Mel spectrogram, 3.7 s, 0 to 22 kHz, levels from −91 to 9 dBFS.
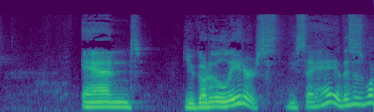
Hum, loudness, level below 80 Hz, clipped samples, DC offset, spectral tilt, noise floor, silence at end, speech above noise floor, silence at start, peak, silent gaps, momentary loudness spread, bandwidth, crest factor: none; -22 LUFS; -66 dBFS; under 0.1%; under 0.1%; -7 dB/octave; -59 dBFS; 0 s; 37 dB; 0.85 s; -6 dBFS; none; 14 LU; 13.5 kHz; 18 dB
